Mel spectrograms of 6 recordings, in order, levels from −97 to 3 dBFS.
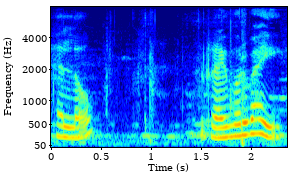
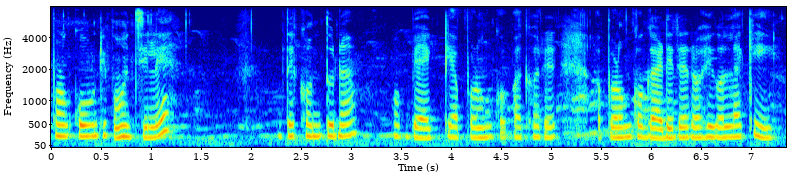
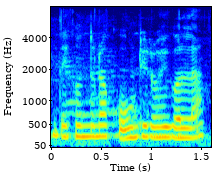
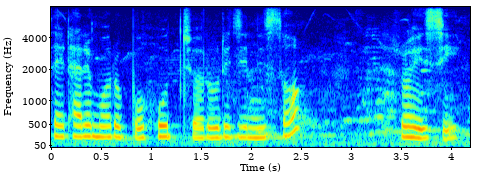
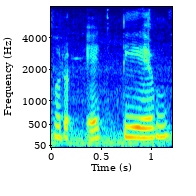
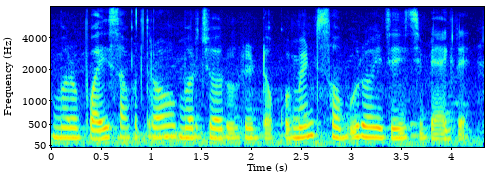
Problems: constant background noise, continuous background conversations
